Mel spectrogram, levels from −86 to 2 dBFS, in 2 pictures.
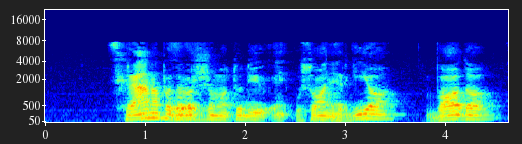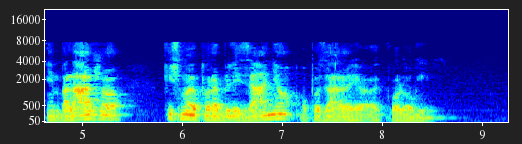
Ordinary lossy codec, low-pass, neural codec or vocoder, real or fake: AAC, 24 kbps; 19.8 kHz; none; real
